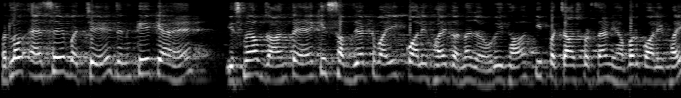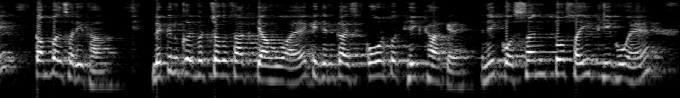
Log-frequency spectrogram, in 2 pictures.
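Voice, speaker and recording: Guy coaching exam students, high voice, keeps asking then answering his own questions, muffled lo-fi audio. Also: brisk, a little mellow. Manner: asks himself rhetorical questions and answers them; repeats key figures for emphasis. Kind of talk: explanatory exam-prep lesson. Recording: echoey room, dull lo-fi sound.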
